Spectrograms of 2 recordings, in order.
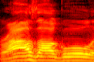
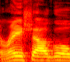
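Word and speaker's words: Ra's al Ghul: ghoul though people are always arguing how you pronounce his name is it razal ghoul is it Ral ghoul well I'm going to put that argument to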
